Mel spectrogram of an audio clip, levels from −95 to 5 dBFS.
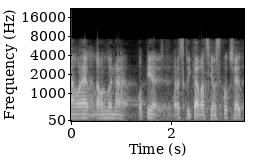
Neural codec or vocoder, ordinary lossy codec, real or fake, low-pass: codec, 16 kHz, 0.5 kbps, FreqCodec, larger model; AAC, 48 kbps; fake; 7.2 kHz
